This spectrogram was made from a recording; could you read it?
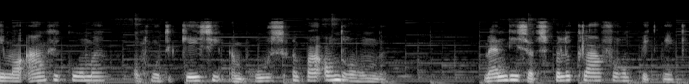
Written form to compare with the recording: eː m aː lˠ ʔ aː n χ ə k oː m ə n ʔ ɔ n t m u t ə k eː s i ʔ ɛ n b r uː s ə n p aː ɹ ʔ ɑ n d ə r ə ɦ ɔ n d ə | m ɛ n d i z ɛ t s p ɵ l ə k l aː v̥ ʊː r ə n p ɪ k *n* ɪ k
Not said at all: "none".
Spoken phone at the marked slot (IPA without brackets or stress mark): n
